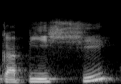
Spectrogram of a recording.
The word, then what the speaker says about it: capisci: Tu capisci. Perfecto. Ese se hizo en shi. Capisci.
